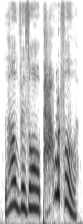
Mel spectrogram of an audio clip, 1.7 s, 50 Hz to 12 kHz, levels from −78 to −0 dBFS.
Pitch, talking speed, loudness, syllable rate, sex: 300 Hz, 145 wpm, -15 LUFS, 4.3 syllables/s, female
